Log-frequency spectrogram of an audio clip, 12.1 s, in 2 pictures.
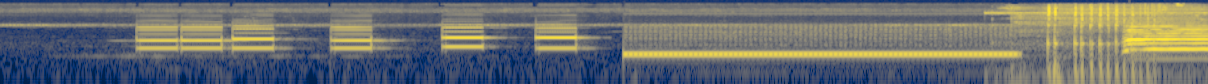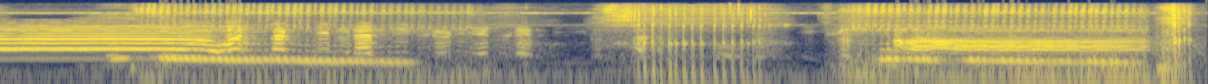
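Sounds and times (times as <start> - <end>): low telephone line tone: 3.1 - 5.1.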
